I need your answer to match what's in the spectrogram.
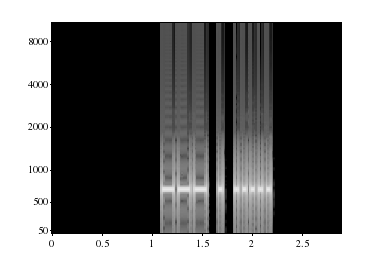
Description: Morse code, heard as a keyed tone, about 30 wpm, 700 Hz. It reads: OE5
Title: Callsign Prefixes for Top 50 DXCC - 30wpm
